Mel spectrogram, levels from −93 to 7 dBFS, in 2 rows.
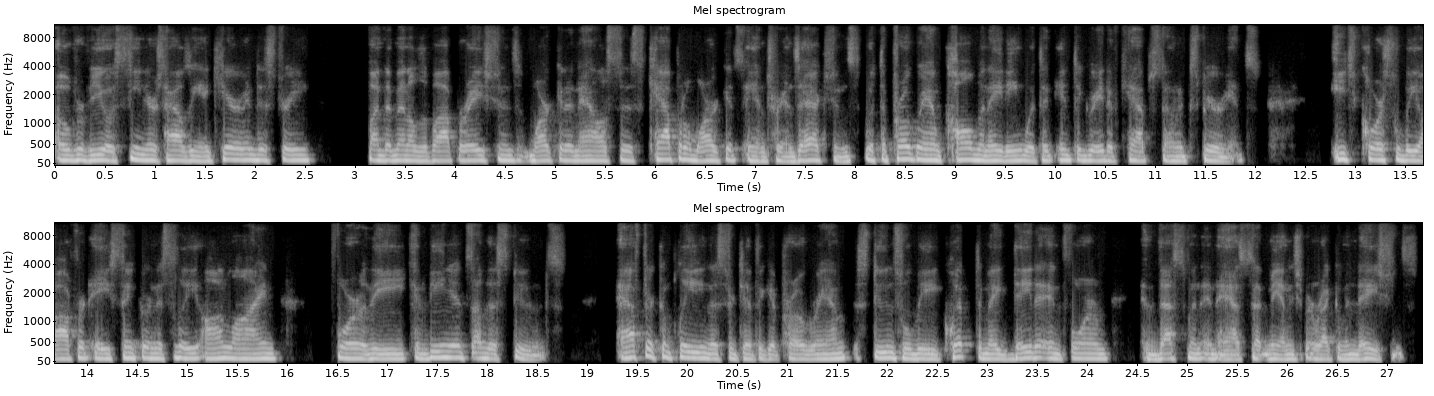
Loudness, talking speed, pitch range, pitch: -19 LUFS, 125 wpm, 110-125 Hz, 115 Hz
